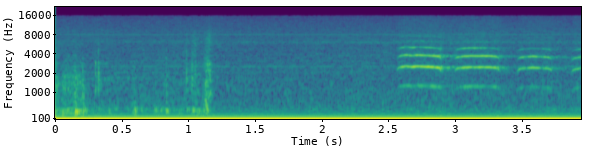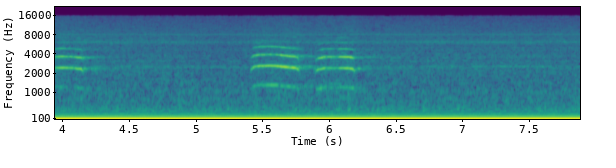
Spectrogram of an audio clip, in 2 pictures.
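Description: A bird calling: a quick run of four short, arched notes, then three more a second and a half later, over steady hiss and a low hum from old video tape. A couple of faint knocks sound near the start.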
